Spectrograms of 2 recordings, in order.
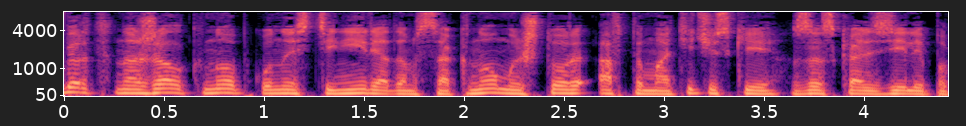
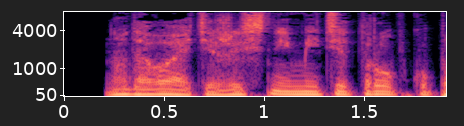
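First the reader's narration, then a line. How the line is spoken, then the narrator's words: Through gritted teeth. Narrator (Russian): процедил он сквозь зубы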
